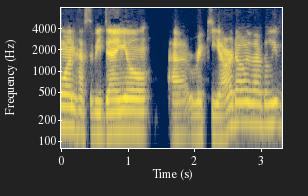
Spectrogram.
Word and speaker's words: Ricciardo: The second one has to be Daniel Ricciardo, is I believe how you pronounce his name.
